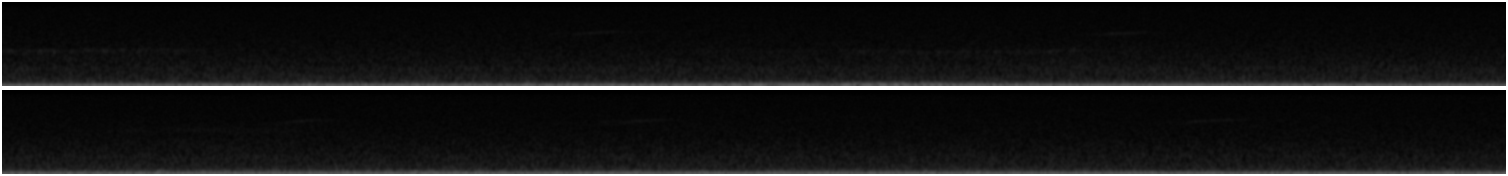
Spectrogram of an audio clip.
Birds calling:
Eastern Wood-Pewee (Contopus virens)
Pileated Woodpecker (Dryocopus pileatus)

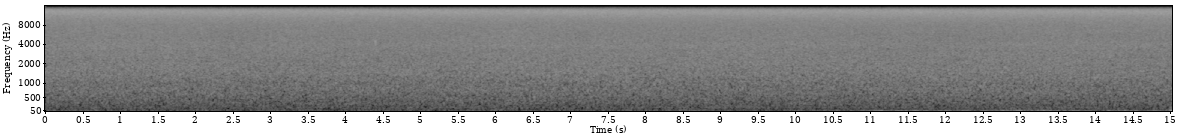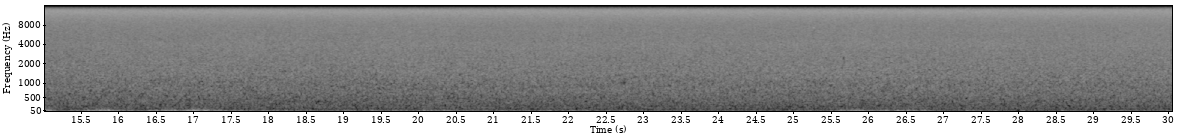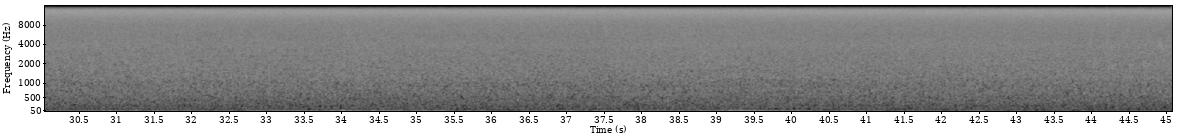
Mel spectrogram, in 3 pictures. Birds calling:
Gray-crowned Rosy-Finch (Leucosticte tephrocotis)

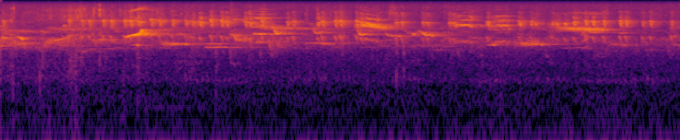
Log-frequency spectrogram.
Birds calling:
Iiwi (Drepanis coccinea)
Warbling White-eye (Zosterops japonicus)
Apapane (Himatione sanguinea)

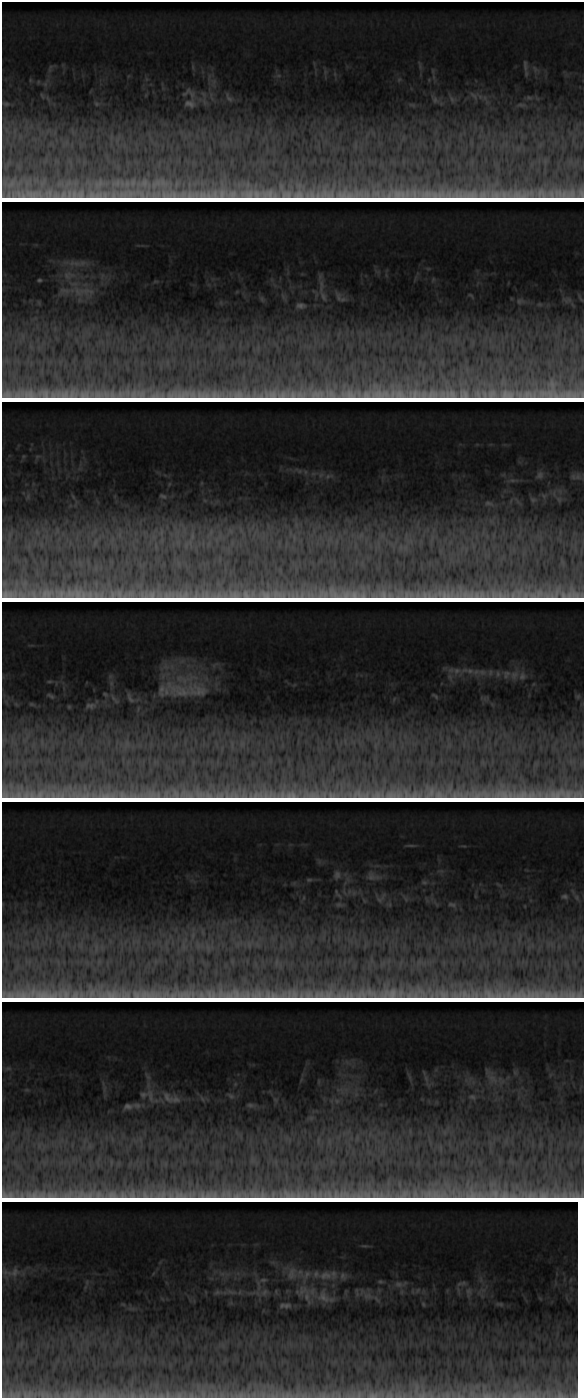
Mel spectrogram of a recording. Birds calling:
Red-winged Blackbird (Agelaius phoeniceus)
American Robin (Turdus migratorius)
Northern Flicker (Colaptes auratus)

